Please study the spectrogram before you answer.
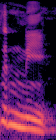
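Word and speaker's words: knee: तो घुटने की इंग्लिश नी, के साइलेंट होता है, नी मीन्स होता है घुटना।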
